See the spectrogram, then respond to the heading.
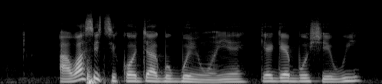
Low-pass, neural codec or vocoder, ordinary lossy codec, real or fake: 19.8 kHz; none; none; real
